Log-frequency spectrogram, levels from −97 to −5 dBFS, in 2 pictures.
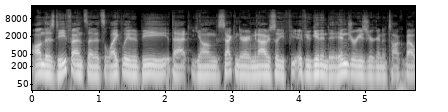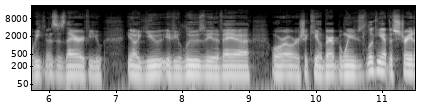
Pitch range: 100-115 Hz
